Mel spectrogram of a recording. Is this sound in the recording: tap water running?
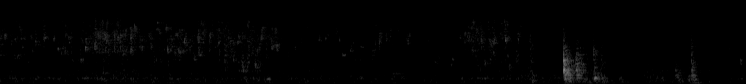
yes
